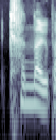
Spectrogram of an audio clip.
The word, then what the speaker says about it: Canope: Okay, well, let's move on to that interview then with Dr. Steve Canope. I've got the surname right there, haven't I, Jeff? You pronounce the K, don't you, Canope? – Yes, you do.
